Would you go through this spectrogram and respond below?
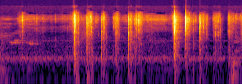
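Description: Tarot cards being shuffled and handled, a series of crisp, uneven snaps and riffles in quick bursts close to the listener, with quiet gaps between and no talking.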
